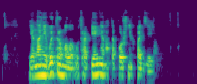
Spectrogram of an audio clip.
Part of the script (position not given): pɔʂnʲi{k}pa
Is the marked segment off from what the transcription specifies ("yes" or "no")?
yes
